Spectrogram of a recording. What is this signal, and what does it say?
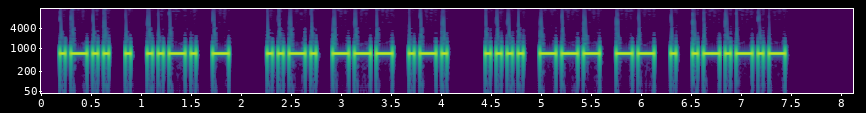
Morse code, heard as a keyed tone, about 22 wpm, 700 Hz. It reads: LEFT FOR HOME.
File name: practice / 22wpm / Sentences with 4-Word Phrases - 22wpm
